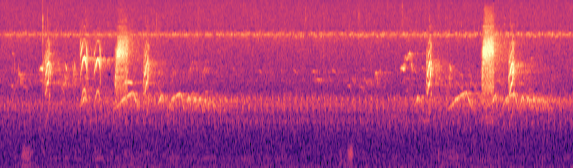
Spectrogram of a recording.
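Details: African wild dog puppies (Lycaon pictus) at their den: scattered bursts of high, sharp chirps and short arched squeaks in clusters around the second and sixth seconds, over a steady high insect drone.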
